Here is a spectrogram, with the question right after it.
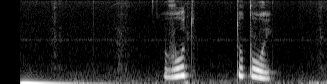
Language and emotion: Russian, neutral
